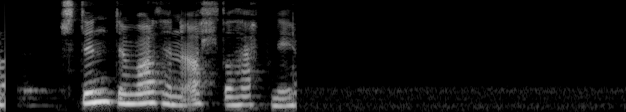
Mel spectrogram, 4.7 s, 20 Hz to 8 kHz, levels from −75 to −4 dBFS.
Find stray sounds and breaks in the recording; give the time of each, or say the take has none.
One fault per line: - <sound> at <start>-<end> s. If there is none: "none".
none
